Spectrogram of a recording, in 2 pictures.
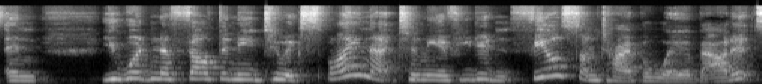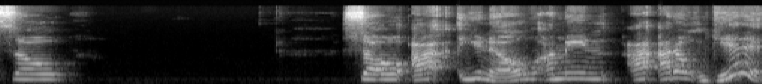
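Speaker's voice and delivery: normal talking voice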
